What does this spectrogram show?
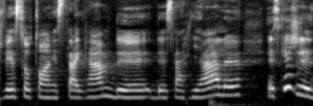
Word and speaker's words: Sarya: Et non, c'est pas Saira. Parce que il y en a qui disent des fois, là, je me fais déformer ça, écoutez, il y a beaucoup de prononciations différentes. Mais c'est bien Saria, ok, parfait.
